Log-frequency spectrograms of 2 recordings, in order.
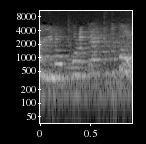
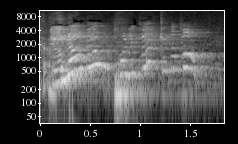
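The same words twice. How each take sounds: First: High, softer coaxing; patient request. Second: Loud, very high scolding; getting mad. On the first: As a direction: coax a child nicely in a high voice. First, patient take of the order. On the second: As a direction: snap a frantic high-pitched order at a child. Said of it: "I'm, like, getting mad". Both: Retold or imitated.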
